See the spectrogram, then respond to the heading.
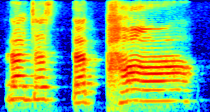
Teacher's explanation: tha long and mahaprana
